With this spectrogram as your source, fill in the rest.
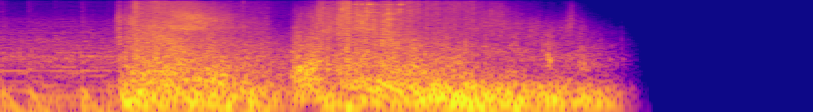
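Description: A loud explosion booms and roars, then cuts off.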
